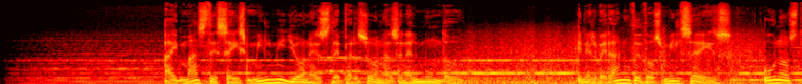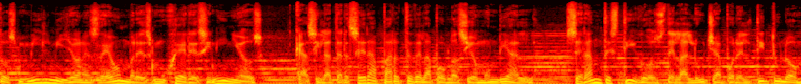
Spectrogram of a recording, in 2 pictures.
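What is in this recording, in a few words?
narration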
